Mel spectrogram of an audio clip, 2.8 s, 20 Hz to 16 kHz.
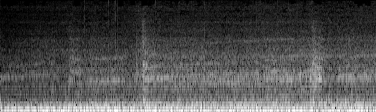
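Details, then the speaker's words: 2017 Moto Guzzi V9 Bobber, 853 cc V-twin, six-speed with shaft drive, riding: sharp single clunk at each gear change, even downshifting, worse when the clutch is released late; rider suspects the driveshaft (cardan). "je pense que c'est le cardan qui claque écoutez dès que j'enbrille dès que je passe un rapport"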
